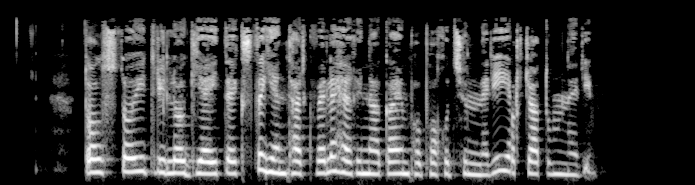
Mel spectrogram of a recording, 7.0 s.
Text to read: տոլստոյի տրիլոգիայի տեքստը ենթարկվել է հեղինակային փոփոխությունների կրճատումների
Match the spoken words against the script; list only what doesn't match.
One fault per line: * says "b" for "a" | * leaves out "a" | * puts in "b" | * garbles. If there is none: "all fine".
all fine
